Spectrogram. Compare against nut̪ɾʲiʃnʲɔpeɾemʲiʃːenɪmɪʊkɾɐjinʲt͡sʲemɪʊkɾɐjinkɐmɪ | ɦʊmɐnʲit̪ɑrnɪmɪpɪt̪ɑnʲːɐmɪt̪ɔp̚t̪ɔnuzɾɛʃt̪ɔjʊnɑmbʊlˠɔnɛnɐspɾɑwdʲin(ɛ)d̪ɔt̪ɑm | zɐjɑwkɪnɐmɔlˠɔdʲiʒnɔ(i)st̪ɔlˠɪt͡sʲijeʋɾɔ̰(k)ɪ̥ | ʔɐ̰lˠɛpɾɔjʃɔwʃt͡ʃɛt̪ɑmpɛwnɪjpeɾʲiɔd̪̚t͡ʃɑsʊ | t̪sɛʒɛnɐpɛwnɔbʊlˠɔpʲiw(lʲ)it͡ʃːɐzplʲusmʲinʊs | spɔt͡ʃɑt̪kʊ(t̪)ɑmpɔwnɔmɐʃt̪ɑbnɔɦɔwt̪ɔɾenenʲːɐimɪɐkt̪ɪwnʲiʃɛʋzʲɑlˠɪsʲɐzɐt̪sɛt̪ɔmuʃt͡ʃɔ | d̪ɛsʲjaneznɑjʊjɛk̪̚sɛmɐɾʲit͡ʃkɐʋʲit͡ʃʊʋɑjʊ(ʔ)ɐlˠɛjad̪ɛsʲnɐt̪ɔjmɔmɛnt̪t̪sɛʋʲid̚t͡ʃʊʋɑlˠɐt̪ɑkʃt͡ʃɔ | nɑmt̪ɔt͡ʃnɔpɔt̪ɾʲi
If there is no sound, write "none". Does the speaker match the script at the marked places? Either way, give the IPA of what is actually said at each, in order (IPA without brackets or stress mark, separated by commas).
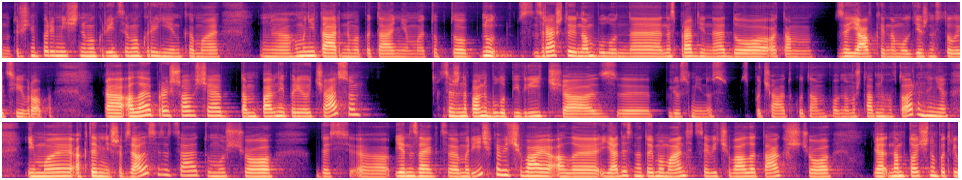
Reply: ɛ, j, p, ɾʲ, t̪, ʔ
